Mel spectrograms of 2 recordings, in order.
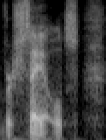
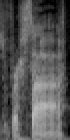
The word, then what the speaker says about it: Versailles: I live in a small community called, well, the rednecks around here pronounce it Versailles. The proper pronunciation is Versailles, and then Price lives about 20 minutes to the east in Lexington, Kentucky.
